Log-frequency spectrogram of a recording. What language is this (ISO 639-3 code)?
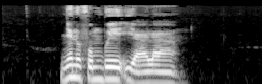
abb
